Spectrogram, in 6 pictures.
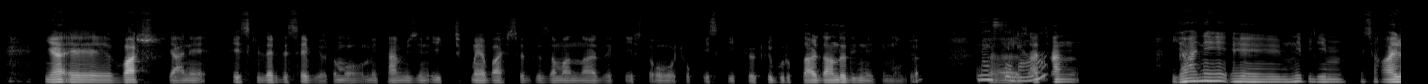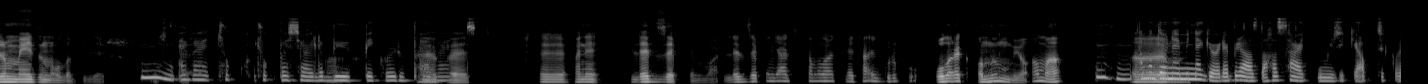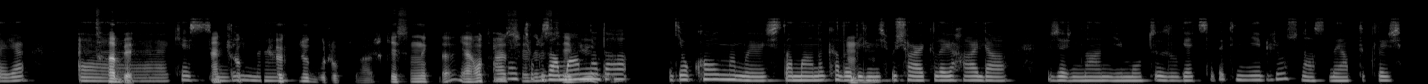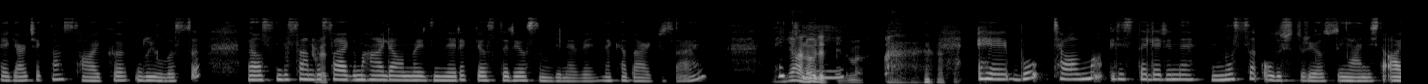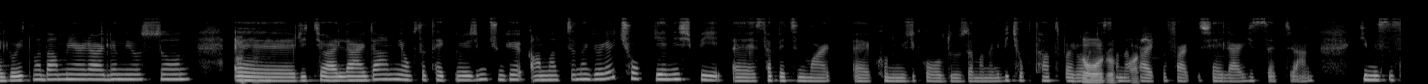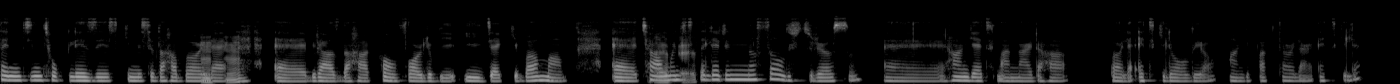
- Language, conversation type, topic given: Turkish, podcast, Müzik, akışa girmeyi nasıl etkiliyor?
- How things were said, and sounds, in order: stressed: "Tabii"; chuckle; tapping; other background noise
